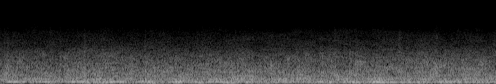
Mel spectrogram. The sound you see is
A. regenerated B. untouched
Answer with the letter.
A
